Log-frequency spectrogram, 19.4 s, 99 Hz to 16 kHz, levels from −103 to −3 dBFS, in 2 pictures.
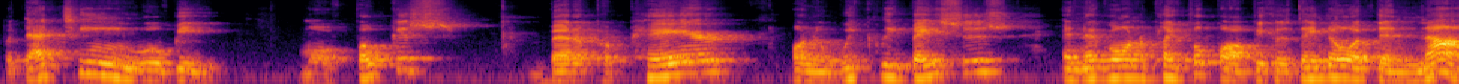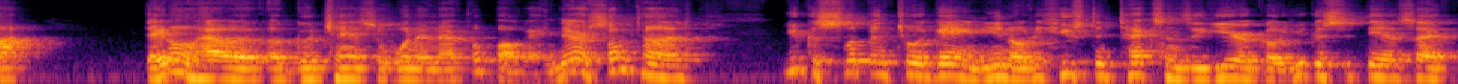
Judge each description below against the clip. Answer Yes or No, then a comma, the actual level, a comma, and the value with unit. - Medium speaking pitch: Yes, medium, 145 Hz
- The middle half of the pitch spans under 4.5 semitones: No, wide, 5.6 semitones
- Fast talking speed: No, average, 185 wpm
